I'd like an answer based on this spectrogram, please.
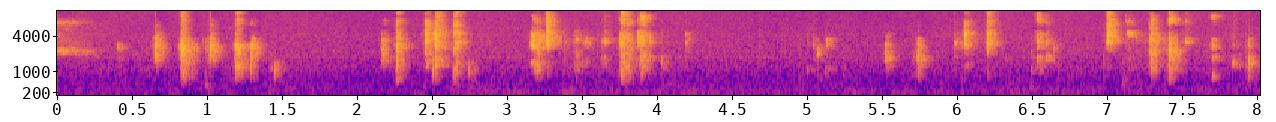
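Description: Computer keyboard typing: quick clusters of sharp keystroke clicks with short pauses between them as a line of code is written.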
